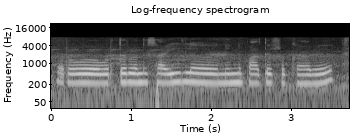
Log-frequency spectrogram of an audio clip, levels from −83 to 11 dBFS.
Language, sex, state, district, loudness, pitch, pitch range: Tamil, female, Tamil Nadu, Kanyakumari, -14 LUFS, 220 Hz, 220-230 Hz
